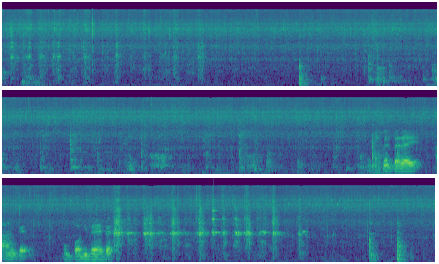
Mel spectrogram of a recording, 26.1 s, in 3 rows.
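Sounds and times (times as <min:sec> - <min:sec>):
wooden spoon scraping a pot: 0:00.0 - 0:04.5, 0:07.2 - 0:17.2, 0:19.2 - 0:24.2
chickpeas sizzling in hot oil: 0:00.0 - 0:26.0.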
